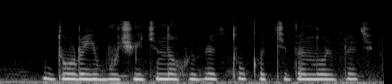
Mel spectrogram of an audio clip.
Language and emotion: Russian, angry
